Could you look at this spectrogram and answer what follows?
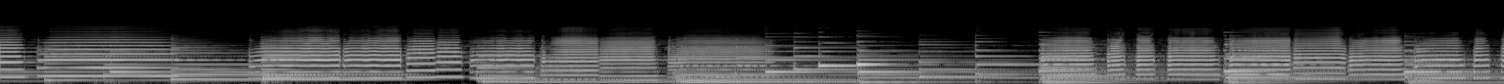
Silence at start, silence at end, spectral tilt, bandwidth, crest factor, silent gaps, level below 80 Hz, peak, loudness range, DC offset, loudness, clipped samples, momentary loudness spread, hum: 0 s; 0 s; -7.5 dB/octave; 6.6 kHz; 16 dB; none; -54 dBFS; -6 dBFS; 3 LU; under 0.1%; -22 LUFS; under 0.1%; 8 LU; none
